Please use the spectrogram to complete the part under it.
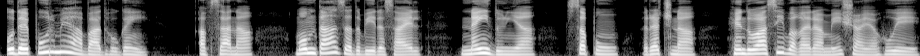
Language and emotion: Urdu, neutral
